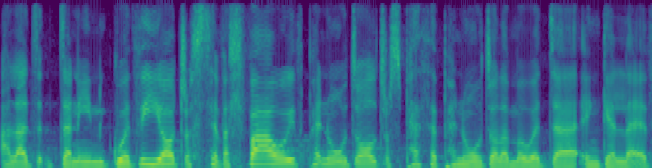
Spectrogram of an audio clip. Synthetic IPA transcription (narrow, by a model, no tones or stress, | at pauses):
alˠadd̥aninɡwɛðɪjɔdrɔstʰɛvəɬvawɨðpʰɛnoːdɔlˠdrɔspʰɛθəpʰɛnoːdɔlˠəməwədəʔə̰nɡɪlˠɪð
